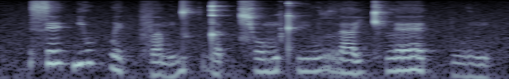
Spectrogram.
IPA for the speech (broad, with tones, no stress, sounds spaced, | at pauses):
s e˥˩ k̚ j u˥˩ k̚ w e˨˩ k̚ f a˩˦ m d u˥˩ k̚ d a˨˩ t̚ t͡ɕʰ o˦˥ m kʰ iː˦˥ w r a˧ j kʰ l ɛː˥˩ t̚ p u˧ n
